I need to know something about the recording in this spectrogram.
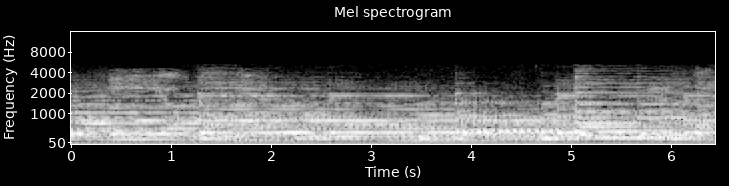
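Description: Piano playing sustained chords in a slow ballad accompaniment, changing to a new chord about a second in and again near the end.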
